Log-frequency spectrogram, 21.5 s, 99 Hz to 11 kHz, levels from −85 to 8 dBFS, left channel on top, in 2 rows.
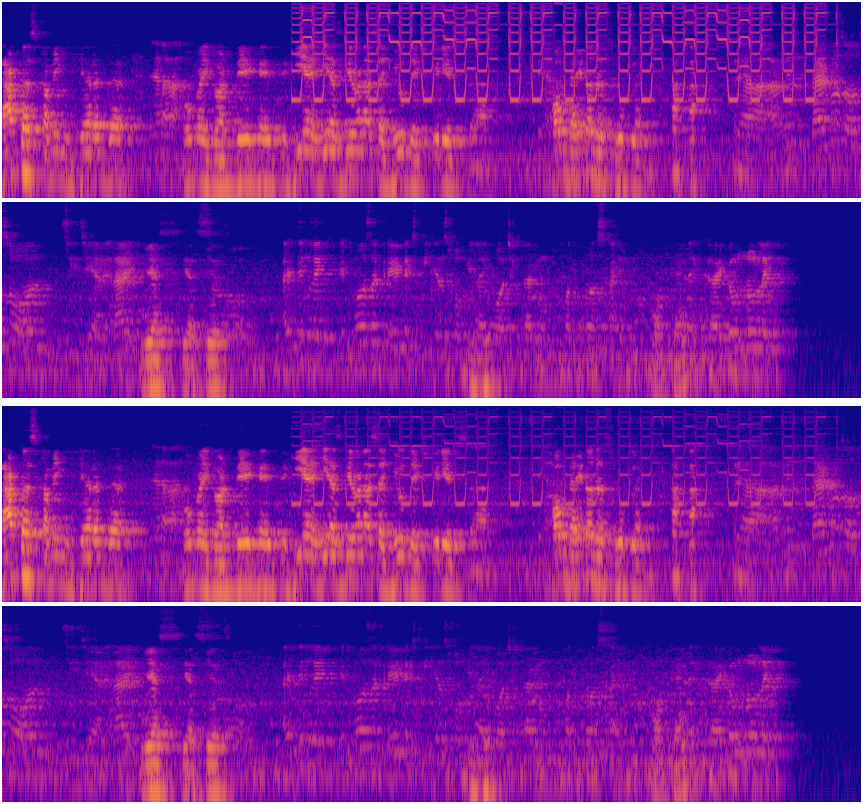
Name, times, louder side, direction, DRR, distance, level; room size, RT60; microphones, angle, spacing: voice 1, 0.0-1.5 2.3-6.1 6.9-8.0 8.4-8.7 12.5-12.7 13.0-13.5 16.6-16.8 18.9-19.3, right 2 dB, 20° right, 10 dB, 1.5 m, -26 dB
voice 2, 1.8-2.3 6.5-7.1 9.1-11.2 11.5-12.5 13.2-13.8 14.2-18.6 19.3-20.5, left 3 dB, 25° left, 2 dB, 6.0 m, -42 dB
sound 1, 3.6-10.5, left 11 dB, 75° left, 0.9 m, -33 dB
25.0 x 17.0 x 7.1 m, 0.75 s
head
